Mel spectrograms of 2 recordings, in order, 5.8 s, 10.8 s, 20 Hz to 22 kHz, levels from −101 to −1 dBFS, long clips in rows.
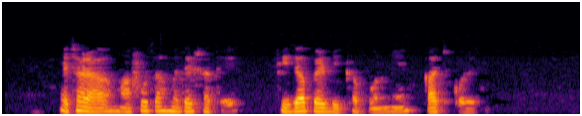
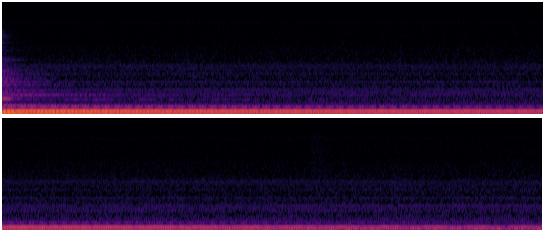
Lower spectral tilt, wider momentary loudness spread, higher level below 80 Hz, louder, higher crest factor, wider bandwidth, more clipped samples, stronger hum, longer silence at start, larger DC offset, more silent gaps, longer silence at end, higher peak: first, -12 dB/octave vs -9.5 dB/octave; second, 12 LU vs 20 LU; second, -68 dBFS vs -54 dBFS; first, -23 LUFS vs -48 LUFS; about the same, 20 dB vs 18 dB; second, 4.2 kHz vs 11 kHz; neither; neither; first, 0.6 s vs 0 s; neither; neither; first, 1.05 s vs 0 s; first, -4 dBFS vs -28 dBFS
